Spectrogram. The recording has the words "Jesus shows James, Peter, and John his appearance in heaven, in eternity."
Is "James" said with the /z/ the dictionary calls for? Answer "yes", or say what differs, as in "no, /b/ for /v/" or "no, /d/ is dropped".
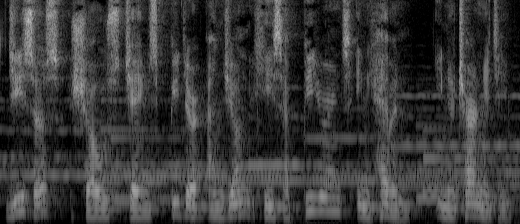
no, /s/ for /z/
